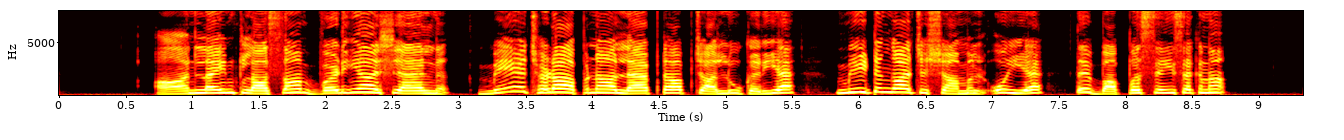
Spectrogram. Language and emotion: Dogri, happy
